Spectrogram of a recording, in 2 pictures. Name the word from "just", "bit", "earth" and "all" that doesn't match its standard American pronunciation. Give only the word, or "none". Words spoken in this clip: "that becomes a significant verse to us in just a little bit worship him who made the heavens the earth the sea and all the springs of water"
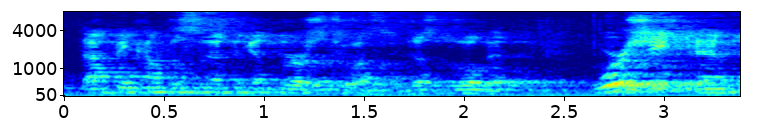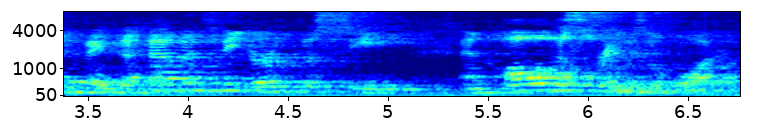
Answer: none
